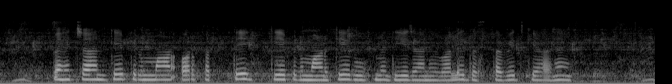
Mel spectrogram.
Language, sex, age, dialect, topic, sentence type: Hindi, female, 25-30, Hindustani Malvi Khadi Boli, banking, question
